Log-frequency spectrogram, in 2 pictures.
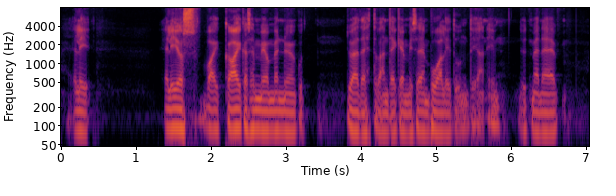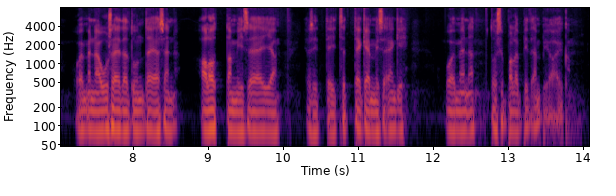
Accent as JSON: {"language": "Finnish", "town": "Lempäälä", "region": "Pirkanmaa", "country": "Finland", "moved": "yes", "lives_now": "Helsinki metropolitan area, Finland", "said": "alun perin tuun Lempäälästä ja sitten tänne, tota, pääkaupunkiseudulle tullut ihminen"}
